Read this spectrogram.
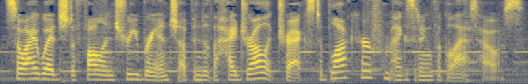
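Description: An actress playing a wry lone space scientist who records a log with dry humour in an audio drama. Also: female voice, sits low, moderate pace, music in the background, natural voice. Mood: wry, mildly exasperated.

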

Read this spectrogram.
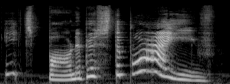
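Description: A woman's voice: high-pitched, huge pitch swings, takes it slowly, bright, forceful tone, pitched above the performer's own voice, heavily acted. A woman voicing a cheerful, boastful little male gnome in a children's story, squealing and eager to persuade.

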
